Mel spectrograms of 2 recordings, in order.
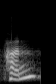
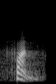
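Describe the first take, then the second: First: फन with aspirated ph, both lips; plain ph. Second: फन with an f sound; फन as fan with a true f; nukta f. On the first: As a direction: say फन with Hindi ph. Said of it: "तो यहाँ हमारा होगा". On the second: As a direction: say फन with Urdu f. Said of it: "और ये". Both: Shown as a demonstration.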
